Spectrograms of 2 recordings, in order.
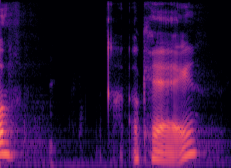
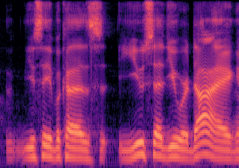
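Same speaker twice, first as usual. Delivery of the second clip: ordinary delivery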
